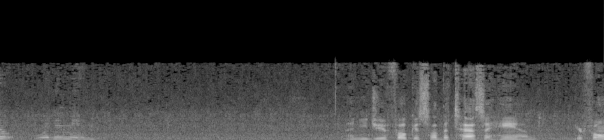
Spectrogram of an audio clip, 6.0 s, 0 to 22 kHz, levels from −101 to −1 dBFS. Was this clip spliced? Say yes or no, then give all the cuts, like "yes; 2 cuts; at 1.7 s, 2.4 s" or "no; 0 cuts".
yes; 1 cut; at 2.8 s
